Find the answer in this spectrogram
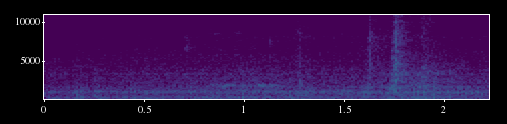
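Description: Quiet room tone with a faint steady hum, and a few soft knocks shortly before the end.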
